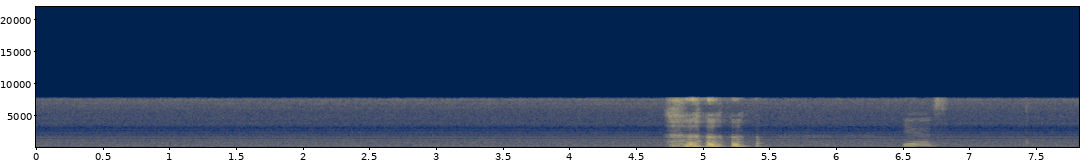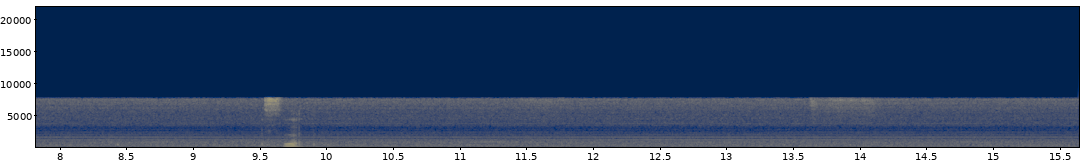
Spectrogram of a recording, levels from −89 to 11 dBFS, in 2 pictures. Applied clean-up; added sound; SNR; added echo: none; none; none; none.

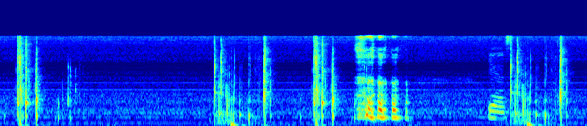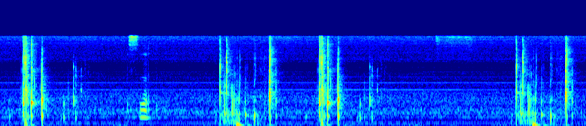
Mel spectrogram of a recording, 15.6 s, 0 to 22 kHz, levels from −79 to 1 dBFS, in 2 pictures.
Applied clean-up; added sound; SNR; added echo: none; Crushing; -1 dB; none.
